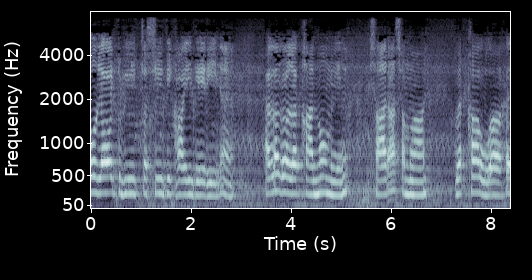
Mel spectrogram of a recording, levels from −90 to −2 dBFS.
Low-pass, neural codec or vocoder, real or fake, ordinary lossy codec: 7.2 kHz; codec, 16 kHz, 1 kbps, FunCodec, trained on Chinese and English, 50 frames a second; fake; MP3, 32 kbps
